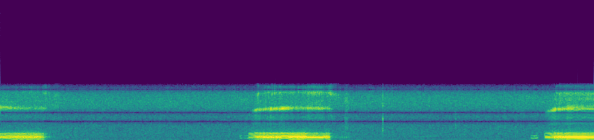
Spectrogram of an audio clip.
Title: snoring missy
